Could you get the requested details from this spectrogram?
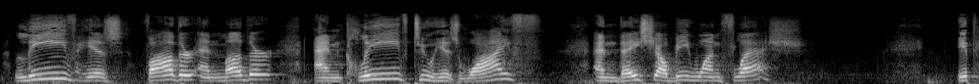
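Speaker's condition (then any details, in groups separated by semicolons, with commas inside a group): No condition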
